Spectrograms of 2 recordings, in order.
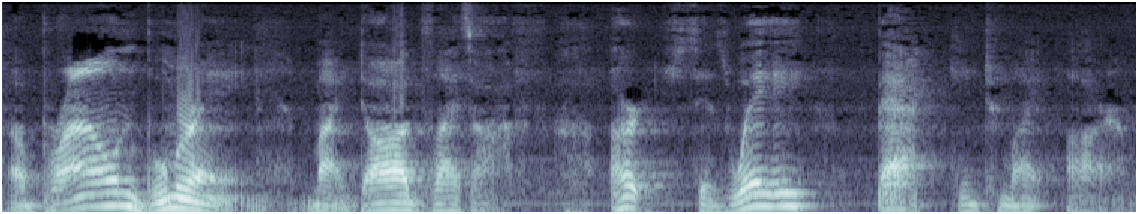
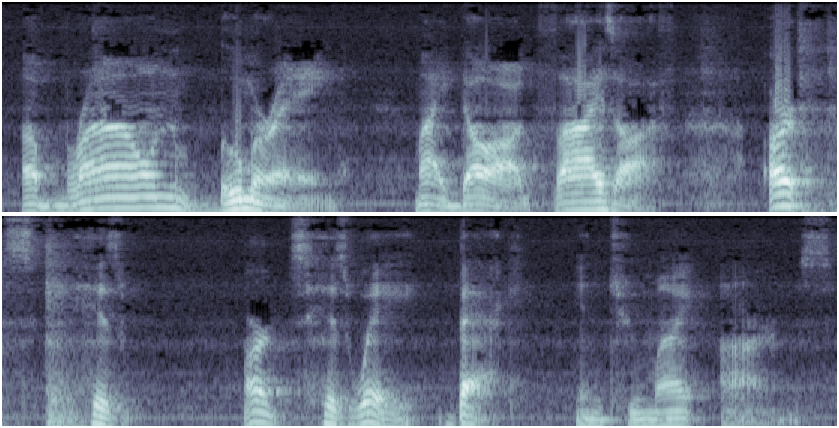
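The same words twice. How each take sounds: First: Slow reading, the beat leaned on; beat brought out. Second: Slow, deliberate poem reading. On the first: Shown as a demonstration. Teacher rereading to show the beat, slow and rhythmic. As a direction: bring out the little beat. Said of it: "you did feel that little beat in there". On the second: Acted. Teacher reading a dog poem to class, slow and rhythmic. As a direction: savor each image slowly.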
